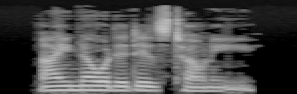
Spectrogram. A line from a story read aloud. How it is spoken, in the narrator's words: Bruce says quietly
